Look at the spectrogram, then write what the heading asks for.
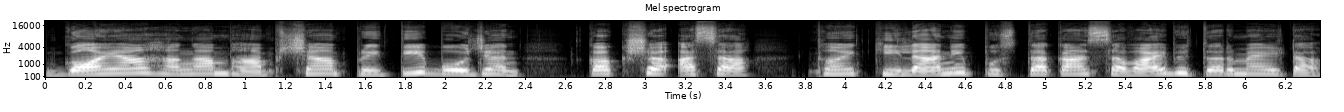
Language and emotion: Goan Konkani, neutral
